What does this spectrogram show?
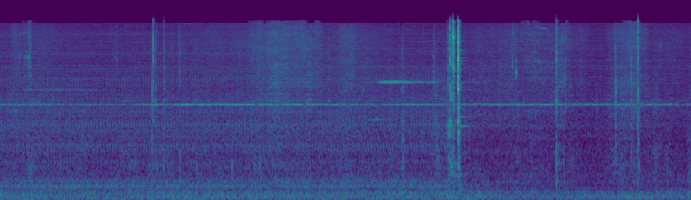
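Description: Loaded quarry hopper wagons of a freight train rolling past: a steady low rumble of wheels on rail with a thin steady high whine, and a few sharp knocks, the loudest about halfway through.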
